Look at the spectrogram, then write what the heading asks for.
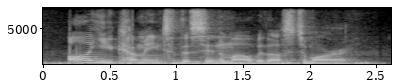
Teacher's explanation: you emphasize the word are because you thought your friend couldn't come and you're showing surprise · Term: strong form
